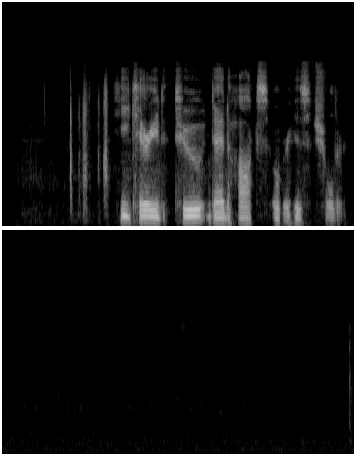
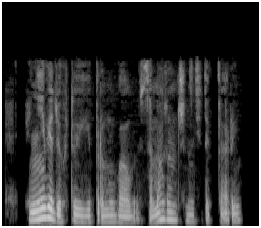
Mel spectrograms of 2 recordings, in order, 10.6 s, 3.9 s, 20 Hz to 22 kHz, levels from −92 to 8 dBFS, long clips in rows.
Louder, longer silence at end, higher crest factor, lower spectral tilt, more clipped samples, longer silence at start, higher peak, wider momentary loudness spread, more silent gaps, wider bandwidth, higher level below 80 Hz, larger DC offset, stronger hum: second, -27 LUFS vs -24 LUFS; first, 5.55 s vs 0.3 s; about the same, 20 dB vs 18 dB; second, -4.5 dB/octave vs -6 dB/octave; neither; first, 1 s vs 0.35 s; second, -10 dBFS vs -4 dBFS; first, 20 LU vs 13 LU; second, none vs 3.15-3.22 s; second, 7 kHz vs 8 kHz; second, -70 dBFS vs -60 dBFS; neither; neither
